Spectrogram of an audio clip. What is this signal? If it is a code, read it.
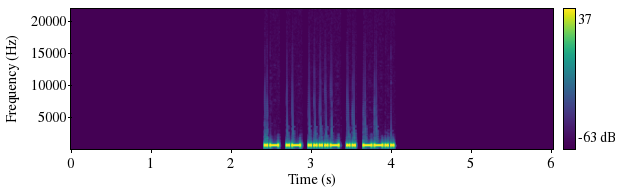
Morse code, heard as a keyed tone, about 36 wpm, 700 Hz. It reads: AA4IZ
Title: USA Call Signs - 5 Characters - Repeated 3x - 35wpm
